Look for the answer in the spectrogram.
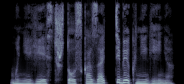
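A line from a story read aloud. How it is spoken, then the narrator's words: Low rumbling voice. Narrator (Russian): низким ракочущим голосом молвила Малфреда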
